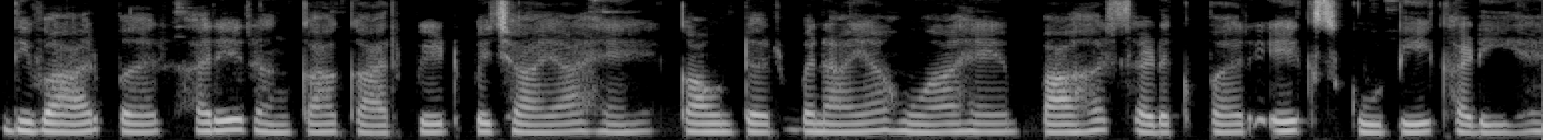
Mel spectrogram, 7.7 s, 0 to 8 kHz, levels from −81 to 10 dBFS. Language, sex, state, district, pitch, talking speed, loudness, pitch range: Hindi, female, Chhattisgarh, Korba, 185 Hz, 140 wpm, -20 LUFS, 180-195 Hz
